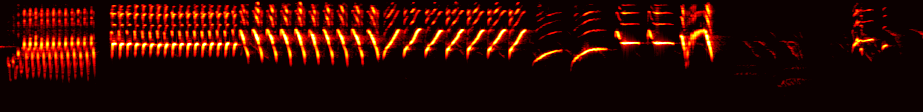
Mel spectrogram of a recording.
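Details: Canary singing for training: a buzzy burst, a steady rapid trill, then quick falling sweeps, arched whistles and a few sharp high notes before the song trails off.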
